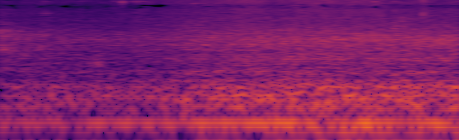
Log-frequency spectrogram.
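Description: Low, steady rumble of a car's engine and tyres heard from inside the cabin as the car moves off, growing a little louder as it gathers speed.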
